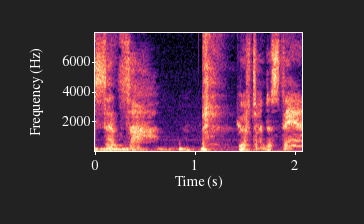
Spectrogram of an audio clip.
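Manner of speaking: soft, breathy, barely voiced whisper. Quoting the character from the show again: Peter Baelish impression. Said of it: "he's like".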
